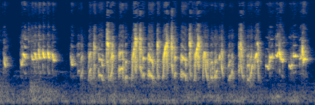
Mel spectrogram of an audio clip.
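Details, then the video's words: Yellow-vented bulbul giving an agitated fighting call meant to provoke other birds into answering; dense, overlapping chatter of short bubbly notes, unbroken after a brief opening phrase, with a faint low hum underneath. "trucukan gacor CUK EMOSI NGALAS TARUNG ROPEL ini MENJADIKAN agar burung trucuk gacor NYAUT SEKETIKA"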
